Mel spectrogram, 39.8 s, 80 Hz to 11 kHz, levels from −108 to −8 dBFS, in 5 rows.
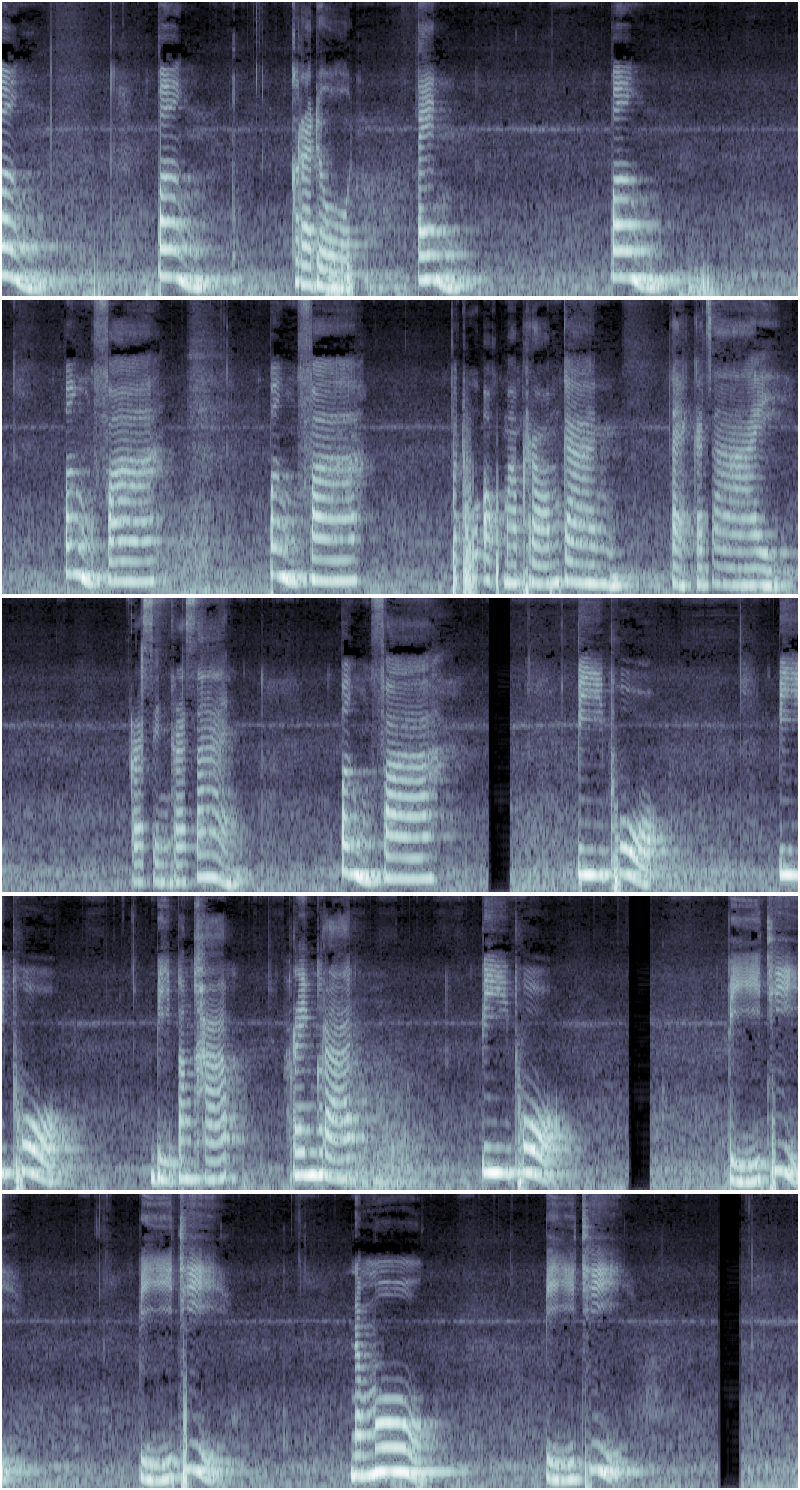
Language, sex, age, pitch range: Thai, female, 20-39, 190-265 Hz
